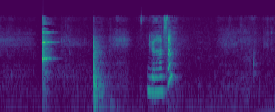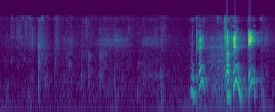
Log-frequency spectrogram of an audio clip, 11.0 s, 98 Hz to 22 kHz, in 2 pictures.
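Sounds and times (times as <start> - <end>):
glasses clinking in a toast: 0.8 - 1.2
speech: 3.0 - 3.6, 9.4 - 10.8.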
